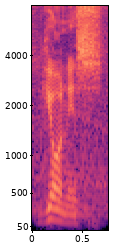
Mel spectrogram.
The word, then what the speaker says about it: Ghionis: an accent above the o to help people pronounce it it's like a tone in Greek gonis and then the motif it's sort of like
